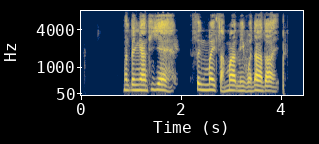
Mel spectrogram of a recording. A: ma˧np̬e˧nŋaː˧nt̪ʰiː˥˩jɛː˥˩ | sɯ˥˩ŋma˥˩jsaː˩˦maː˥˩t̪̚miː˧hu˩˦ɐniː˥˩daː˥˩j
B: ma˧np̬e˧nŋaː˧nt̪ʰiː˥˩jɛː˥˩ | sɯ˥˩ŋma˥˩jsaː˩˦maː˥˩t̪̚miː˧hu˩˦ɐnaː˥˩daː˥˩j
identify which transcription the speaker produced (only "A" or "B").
B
